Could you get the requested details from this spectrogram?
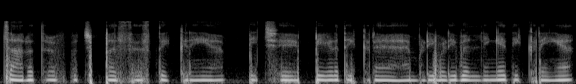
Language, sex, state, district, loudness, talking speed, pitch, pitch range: Hindi, female, Chhattisgarh, Bilaspur, -23 LUFS, 185 wpm, 200 Hz, 195-205 Hz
